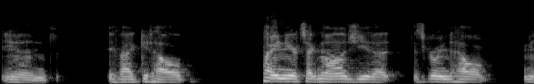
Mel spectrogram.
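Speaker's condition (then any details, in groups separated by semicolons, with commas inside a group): ALS; cannot speak, types via brain implant, uses cloned voice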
